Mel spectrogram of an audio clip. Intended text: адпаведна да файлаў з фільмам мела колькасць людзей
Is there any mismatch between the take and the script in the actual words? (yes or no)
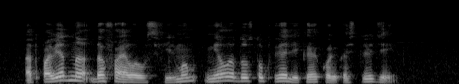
yes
